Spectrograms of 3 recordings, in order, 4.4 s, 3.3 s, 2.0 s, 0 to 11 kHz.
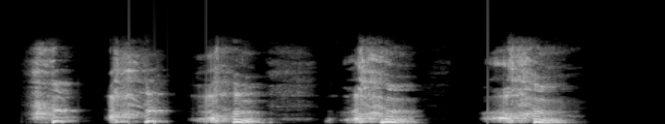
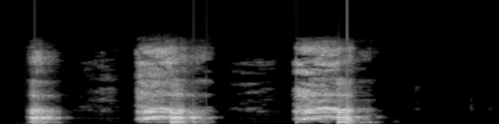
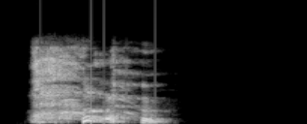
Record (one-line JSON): {"three_cough_length": "4.4 s", "three_cough_amplitude": 32767, "three_cough_signal_mean_std_ratio": 0.56, "exhalation_length": "3.3 s", "exhalation_amplitude": 32768, "exhalation_signal_mean_std_ratio": 0.47, "cough_length": "2.0 s", "cough_amplitude": 32768, "cough_signal_mean_std_ratio": 0.53, "survey_phase": "beta (2021-08-13 to 2022-03-07)", "age": "45-64", "gender": "Male", "wearing_mask": "No", "symptom_none": true, "smoker_status": "Never smoked", "respiratory_condition_asthma": false, "respiratory_condition_other": false, "recruitment_source": "REACT", "submission_delay": "4 days", "covid_test_result": "Negative", "covid_test_method": "RT-qPCR", "influenza_a_test_result": "Unknown/Void", "influenza_b_test_result": "Unknown/Void"}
